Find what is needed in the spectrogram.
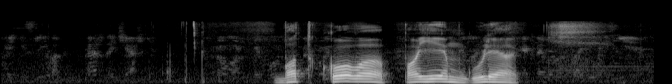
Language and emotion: Russian, neutral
